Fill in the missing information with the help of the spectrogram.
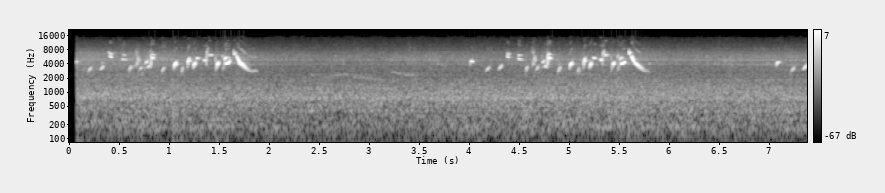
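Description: European goldfinch singing two bright, tinkling bursts of quick, liquid twitters and trills, each under two seconds long, with a soft steady background hiss.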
